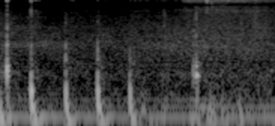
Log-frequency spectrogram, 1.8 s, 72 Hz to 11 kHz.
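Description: A hand knocks six times on the trunk of a huge water-storing bottle tree on Socotra. Each knock is a dull, low, throbbing thump around 90 Hz that dies away quickly, over a steady low hum, with the last knocks softer.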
